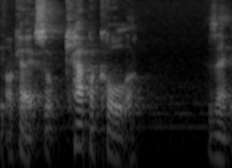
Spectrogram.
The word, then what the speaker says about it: capicola: one letter that he capicola is like ca PA Co it's like Cola exact but we say gabagool GOG a suit we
